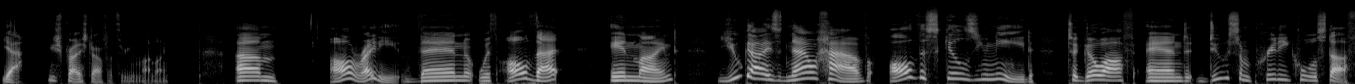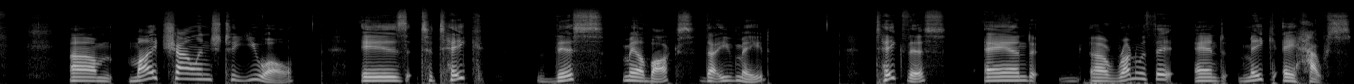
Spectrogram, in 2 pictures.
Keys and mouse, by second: 1.0-2.4 middle drag, 3.2-3.6 middle drag, 8.5-8.9 middle drag, 9.6 middle drag, 15.0 click, 17.1-17.8 middle drag, 18.2-18.7 middle drag, 24.3 click, 26.5 shift+a.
